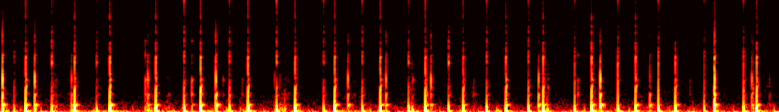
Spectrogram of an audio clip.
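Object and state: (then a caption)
Metal microphone capsules tapped with nails. Long acrylic nails tap rapidly on the small, hollow, crossed silver metal X/Y microphone capsules of a Zoom recorder. The steady run of quick taps lands as dry, close, low thumps with brief bright clicks on top that die away almost at once, with no talking.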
